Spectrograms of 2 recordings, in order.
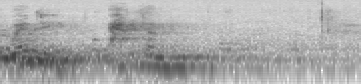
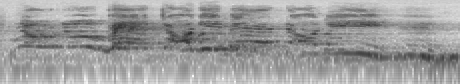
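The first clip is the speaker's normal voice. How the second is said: very high squealing shout, drawn out; terrified scream; 14 semitones higher, 5 dB louder, slower than usual. A narrator's reading. Villain screaming at wolves tearing his jeans, terrified. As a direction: squeal in panic, stretching the last words.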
